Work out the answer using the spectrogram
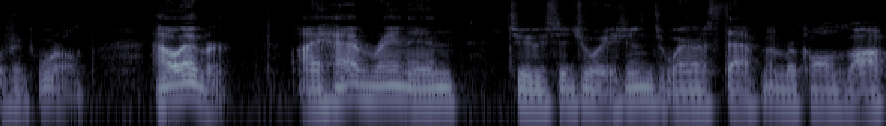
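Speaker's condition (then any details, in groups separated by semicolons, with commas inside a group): Spastic diplegia cerebral palsy; needs less care than before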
